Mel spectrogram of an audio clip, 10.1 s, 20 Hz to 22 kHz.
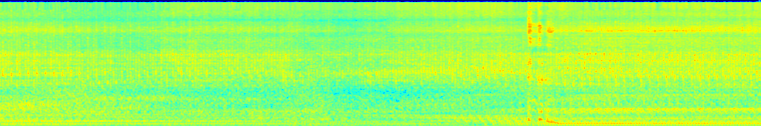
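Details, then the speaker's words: Yanmar F180 Japanese mini tractor, three-cylinder 18 hp diesel, four-wheel drive, only 122 engine hours; started without problems, steady even diesel chatter at idle with no misses or knocks; normal idle. "Двигатель работает просто отлично, что я вам, собственно, и собираюсь сейчас показать и доказать. Запустился без каких-либо проблем. Работает ровно."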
